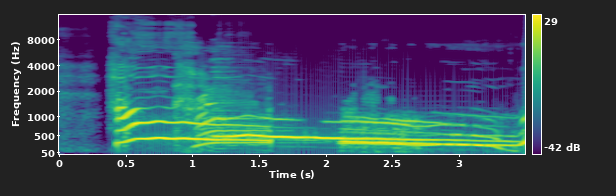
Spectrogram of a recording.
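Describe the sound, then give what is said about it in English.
Loud, sustained wolf-like howling in the sacred animal section of Native Roots Radio, with long sliding tones and several voices overlapping at first before one steady, wavering howl carries on to the end, with no talking. “It's a good howl.”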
